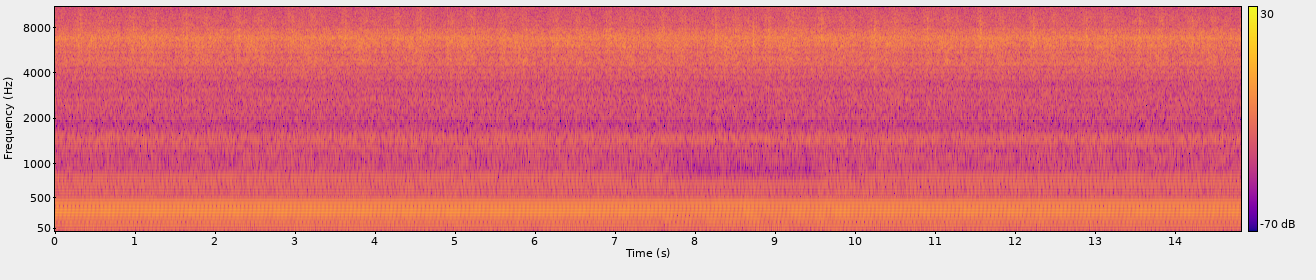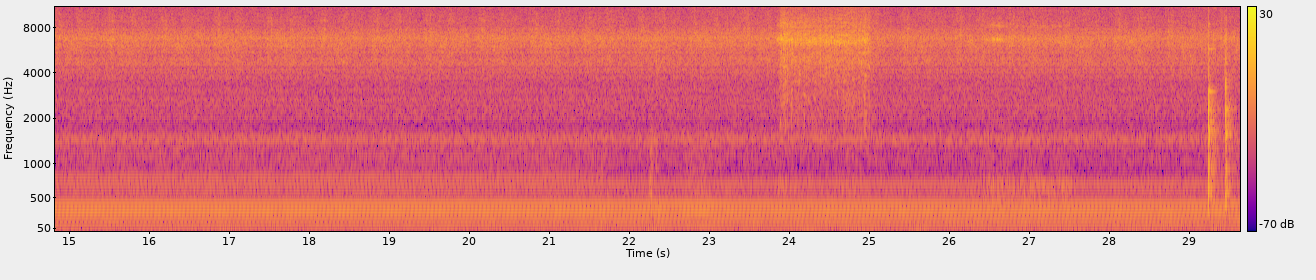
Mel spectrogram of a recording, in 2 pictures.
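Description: Electric potter's wheel running with a steady, even electrical hum while a clay spout is shaped on it. Two sharp clicks sound just before the end.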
